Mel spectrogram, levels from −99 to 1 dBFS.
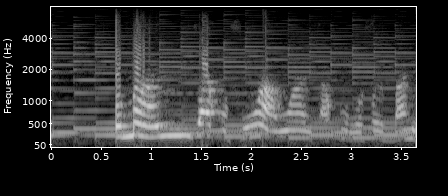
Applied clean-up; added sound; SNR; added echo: none; Piano; 16 dB; none.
